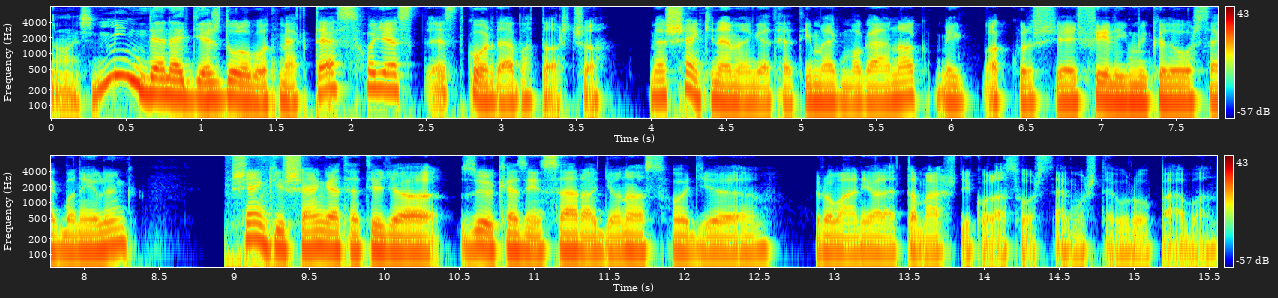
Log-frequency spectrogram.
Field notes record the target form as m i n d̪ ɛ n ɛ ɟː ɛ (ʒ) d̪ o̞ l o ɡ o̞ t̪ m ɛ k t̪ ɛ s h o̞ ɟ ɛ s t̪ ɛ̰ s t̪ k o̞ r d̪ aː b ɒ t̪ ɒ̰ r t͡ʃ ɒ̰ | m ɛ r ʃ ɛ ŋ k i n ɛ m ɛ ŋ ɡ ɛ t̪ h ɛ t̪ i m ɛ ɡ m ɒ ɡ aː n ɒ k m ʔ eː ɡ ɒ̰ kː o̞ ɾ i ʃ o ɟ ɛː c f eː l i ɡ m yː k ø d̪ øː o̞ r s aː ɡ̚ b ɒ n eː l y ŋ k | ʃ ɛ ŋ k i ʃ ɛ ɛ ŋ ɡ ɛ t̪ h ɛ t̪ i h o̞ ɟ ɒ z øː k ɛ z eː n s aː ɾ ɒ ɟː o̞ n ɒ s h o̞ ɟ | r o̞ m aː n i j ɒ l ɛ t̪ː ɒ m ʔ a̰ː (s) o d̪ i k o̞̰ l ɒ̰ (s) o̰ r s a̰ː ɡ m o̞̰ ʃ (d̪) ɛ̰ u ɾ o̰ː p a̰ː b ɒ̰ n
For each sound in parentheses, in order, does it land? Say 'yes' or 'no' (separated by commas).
yes, no, yes, no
